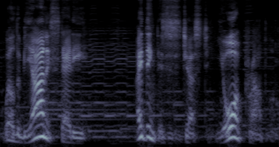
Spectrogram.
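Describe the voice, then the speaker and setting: A man's voice: mid-range voice, sing-song, normal speed, pushed and bright, faint music behind. A man playing a cocky, coolly defiant gangster lieutenant in a radio drama, with slangy, flippant, streetwise talk.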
